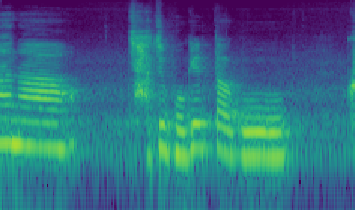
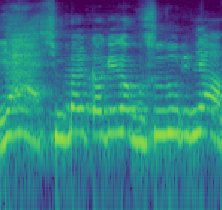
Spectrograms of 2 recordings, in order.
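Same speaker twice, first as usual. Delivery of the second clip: higher, strained scolding of an outraged father; gruff father scolding; 8 semitones higher than usual. Retold or imitated. Father scolding his widowed daughter, raised disapproving voice. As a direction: bark it like a father who won't allow it. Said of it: "친정 아버지는".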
